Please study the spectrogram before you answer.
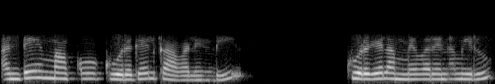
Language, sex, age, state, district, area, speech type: Telugu, female, 18-30, Telangana, Vikarabad, urban, conversation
